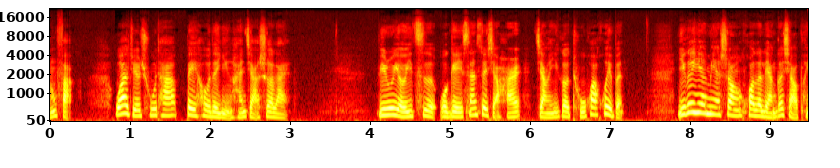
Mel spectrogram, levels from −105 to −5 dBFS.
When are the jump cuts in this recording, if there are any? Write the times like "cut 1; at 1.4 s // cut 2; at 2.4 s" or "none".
none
